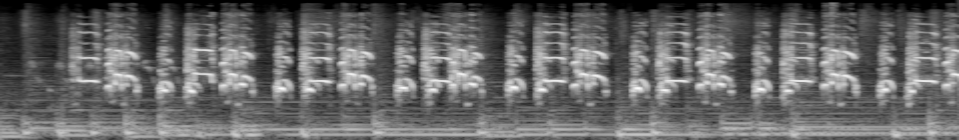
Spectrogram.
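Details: Francolin in the breeding season giving a loud, heavy territorial call that warns other males off and attracts females; harsh, high squawking notes repeated in rapid bursts, roughly twice a second, over a steady low hum.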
